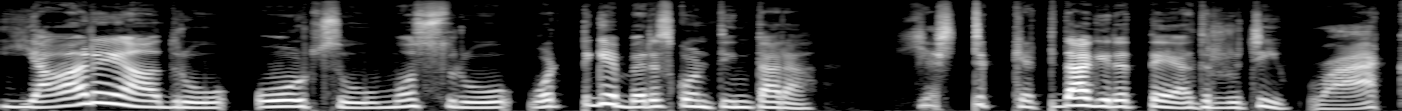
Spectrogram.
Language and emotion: Kannada, disgusted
